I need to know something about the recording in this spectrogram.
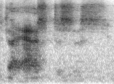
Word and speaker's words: diastasis: Okay, fancy name for the split, diastasis. Pronounced sometimes diastasis.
